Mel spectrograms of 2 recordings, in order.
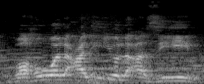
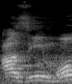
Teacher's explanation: مد عارض میں حروف مدہ کے بعد عارضی سکون ہوتا ہے، یعنی وقف کی وجہ سے کوئی حرف ساکن ہو جاتا ہے، جیسے وَهُوَ الْعَلِيُّ الْعَظِيمُ۔ یہاں پر وقف کی وجہ سے عارضی سکون سے عظیموں کی بجائے عظیم پڑھا جائے گا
